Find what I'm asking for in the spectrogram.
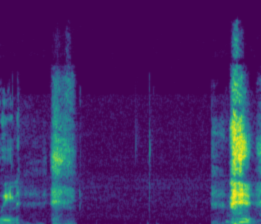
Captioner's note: chuckle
